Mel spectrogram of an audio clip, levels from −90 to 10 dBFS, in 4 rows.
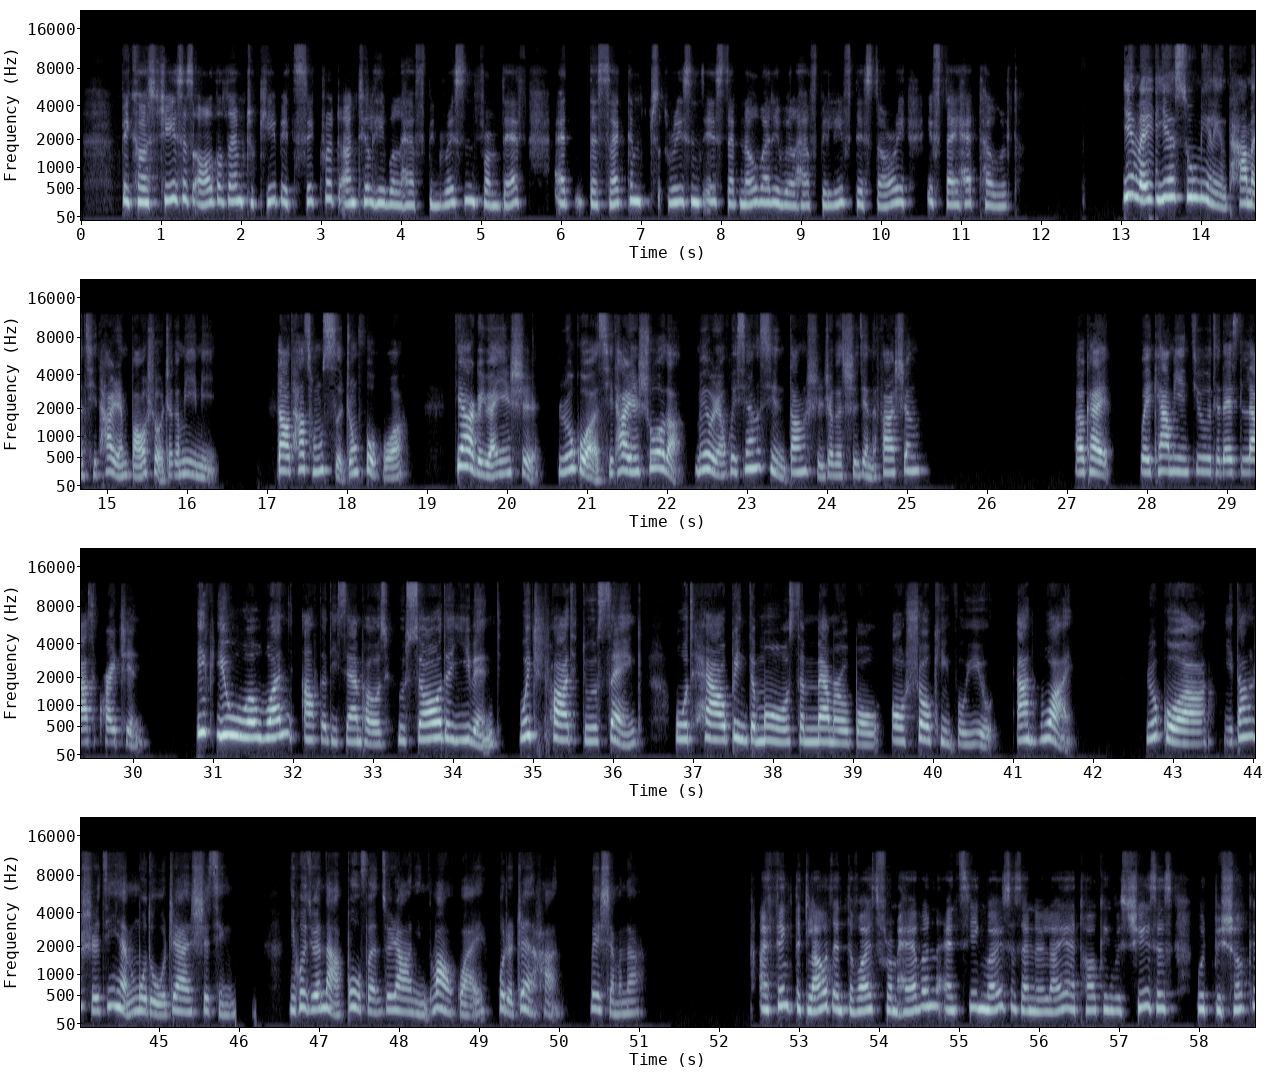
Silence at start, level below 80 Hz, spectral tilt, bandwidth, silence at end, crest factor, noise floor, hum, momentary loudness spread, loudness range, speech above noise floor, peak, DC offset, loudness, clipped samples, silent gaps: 0.5 s; -72 dBFS; -5 dB/octave; 12.5 kHz; 0 s; 18 dB; -86 dBFS; none; 13 LU; 7 LU; 65 dB; -4 dBFS; under 0.1%; -22 LUFS; under 0.1%; none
